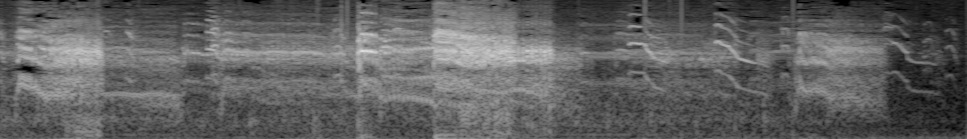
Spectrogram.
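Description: Common Tern giving harsh, drawn-out grating calls, each about half a second, broken by shorter sharp kip notes with quick downward slurs.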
